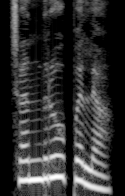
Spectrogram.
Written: ಚಂದ್ರೋಪಲ

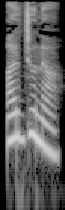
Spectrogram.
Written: ಆರ್ಜನ

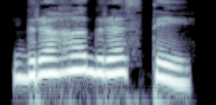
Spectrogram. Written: ಗ್ರಹಗ್ರಸ್ತ

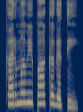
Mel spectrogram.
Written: ಕರ್ಮವಿಪಾಕಗತಿ

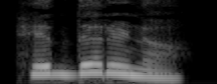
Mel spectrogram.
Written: ಹೆದ್ದರಣೆ

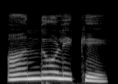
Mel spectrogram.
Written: ಆಂದೋಲಕ

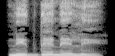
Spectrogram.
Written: ನಿದ್ದೆನೆಲೆ

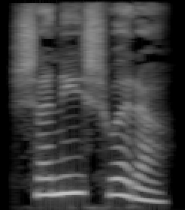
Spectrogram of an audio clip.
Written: ಶನೀಶ್ವರ

